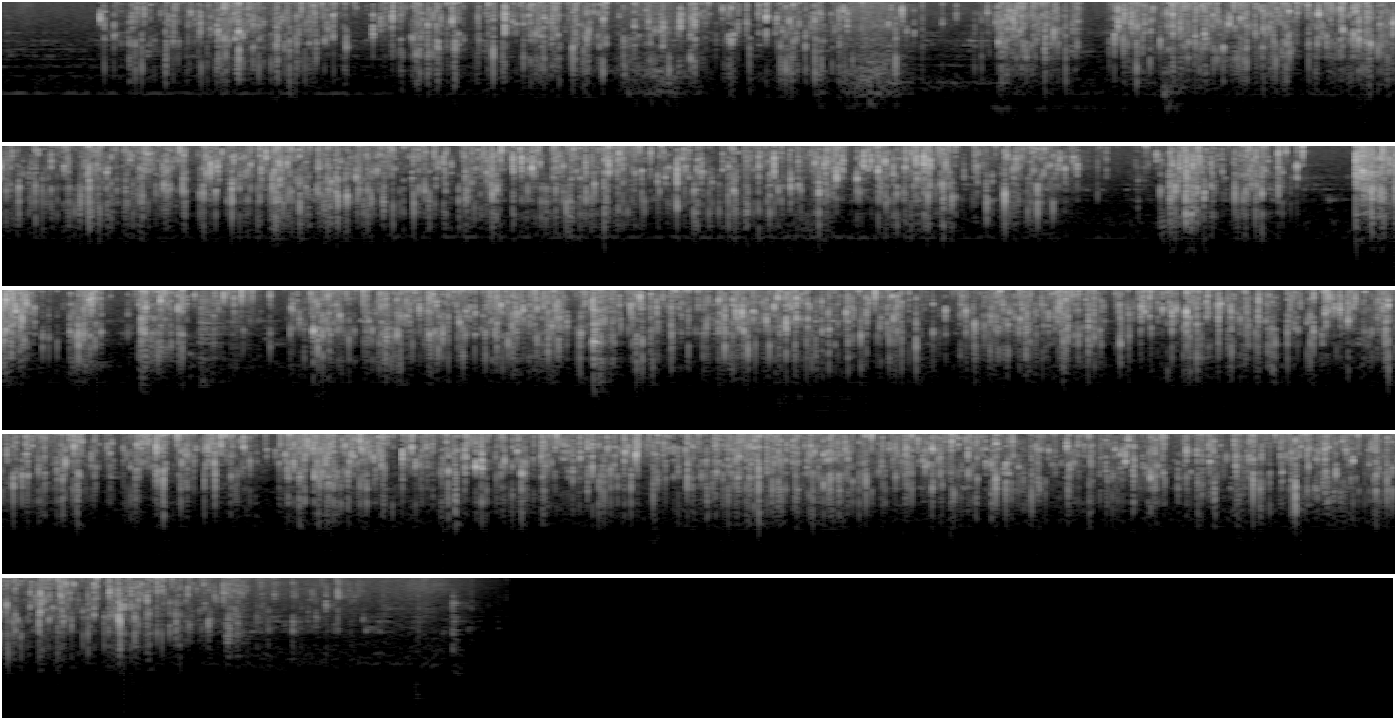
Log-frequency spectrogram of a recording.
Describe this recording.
recorded while stirring noodles with tomatoes sauce in a pot
greasy, stirring, snort, slick, slime, noodles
